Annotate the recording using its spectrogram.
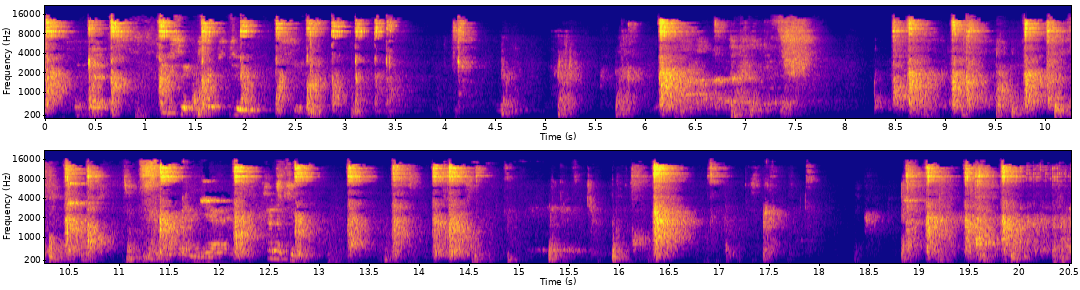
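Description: Table tennis rallies: the celluloid-type ball clicking off bats and bouncing on the table in quick runs of sharp ticks, several a second, in an echoing hall, with people's voices in between.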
